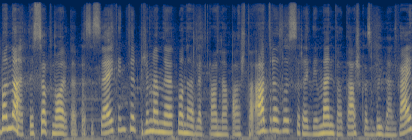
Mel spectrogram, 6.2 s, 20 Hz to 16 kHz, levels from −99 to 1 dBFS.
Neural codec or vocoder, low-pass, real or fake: codec, 44.1 kHz, 2.6 kbps, SNAC; 14.4 kHz; fake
